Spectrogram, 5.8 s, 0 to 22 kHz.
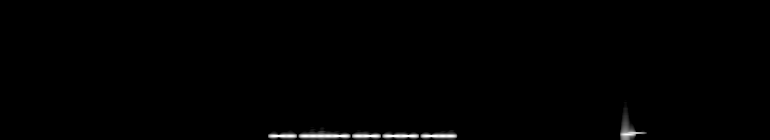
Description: Morse code, heard as a keyed tone, about 38 wpm, 700 Hz. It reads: N4AMD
